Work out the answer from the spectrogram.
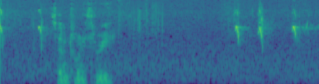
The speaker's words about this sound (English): Both birds.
